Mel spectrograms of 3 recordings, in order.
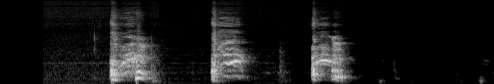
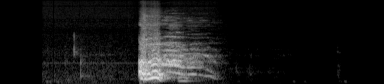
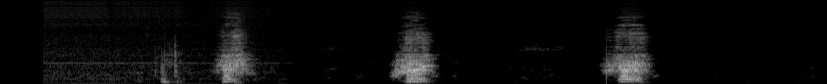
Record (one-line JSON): {"three_cough_length": "4.9 s", "three_cough_amplitude": 32768, "three_cough_signal_mean_std_ratio": 0.38, "cough_length": "3.8 s", "cough_amplitude": 32768, "cough_signal_mean_std_ratio": 0.3, "exhalation_length": "8.3 s", "exhalation_amplitude": 9727, "exhalation_signal_mean_std_ratio": 0.33, "survey_phase": "beta (2021-08-13 to 2022-03-07)", "age": "65+", "gender": "Male", "wearing_mask": "No", "symptom_none": true, "smoker_status": "Never smoked", "respiratory_condition_asthma": false, "respiratory_condition_other": false, "recruitment_source": "REACT", "submission_delay": "7 days", "covid_test_result": "Negative", "covid_test_method": "RT-qPCR", "influenza_a_test_result": "Negative", "influenza_b_test_result": "Negative"}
